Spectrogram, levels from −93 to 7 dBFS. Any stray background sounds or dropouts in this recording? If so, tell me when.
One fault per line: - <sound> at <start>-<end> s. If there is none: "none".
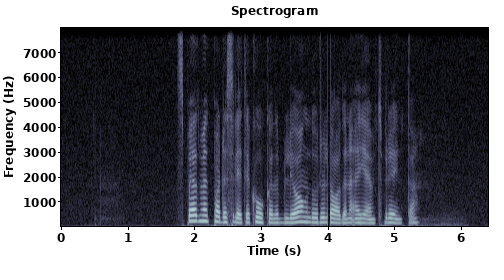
- dropout at 4.0-4.0 s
